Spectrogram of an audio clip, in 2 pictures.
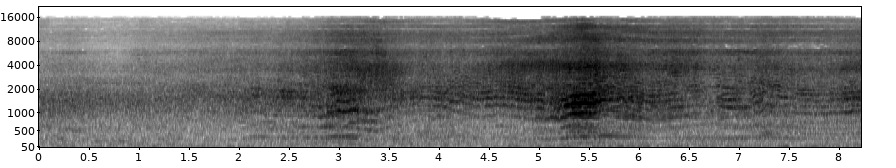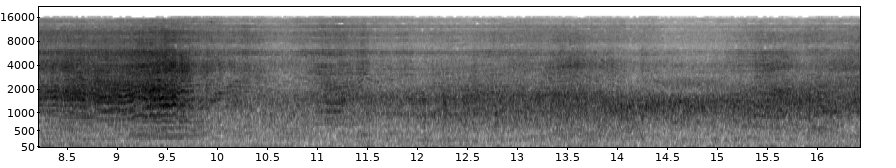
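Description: Small quadcopter's four DYS 3100kv brushless motors spinning 5030 propellers in flight: a buzzing whine whose pitch rises and falls with throttle. It is loudest about five seconds in, with another swell near nine and a half seconds.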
